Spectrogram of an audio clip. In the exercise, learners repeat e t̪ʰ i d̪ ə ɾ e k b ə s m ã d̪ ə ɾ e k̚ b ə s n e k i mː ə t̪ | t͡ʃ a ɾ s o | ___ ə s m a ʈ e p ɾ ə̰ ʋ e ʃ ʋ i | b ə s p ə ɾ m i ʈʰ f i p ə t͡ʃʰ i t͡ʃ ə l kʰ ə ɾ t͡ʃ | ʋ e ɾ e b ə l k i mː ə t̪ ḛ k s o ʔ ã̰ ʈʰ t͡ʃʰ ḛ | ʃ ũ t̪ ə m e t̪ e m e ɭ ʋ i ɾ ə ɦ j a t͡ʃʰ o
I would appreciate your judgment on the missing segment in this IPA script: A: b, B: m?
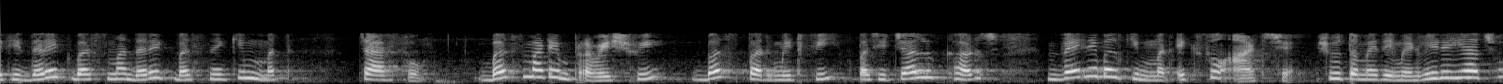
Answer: A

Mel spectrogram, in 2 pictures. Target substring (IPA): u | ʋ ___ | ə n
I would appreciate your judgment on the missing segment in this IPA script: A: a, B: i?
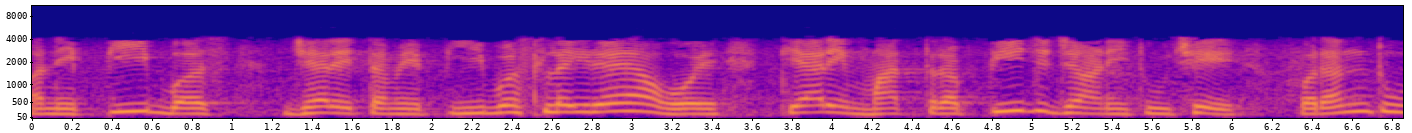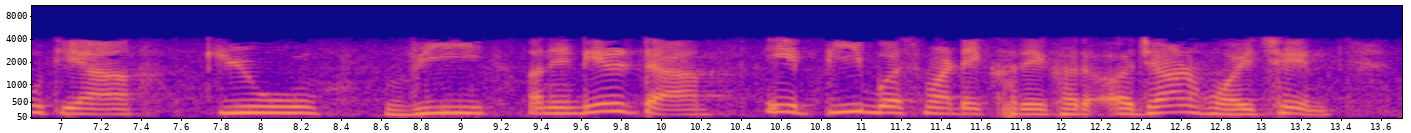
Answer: B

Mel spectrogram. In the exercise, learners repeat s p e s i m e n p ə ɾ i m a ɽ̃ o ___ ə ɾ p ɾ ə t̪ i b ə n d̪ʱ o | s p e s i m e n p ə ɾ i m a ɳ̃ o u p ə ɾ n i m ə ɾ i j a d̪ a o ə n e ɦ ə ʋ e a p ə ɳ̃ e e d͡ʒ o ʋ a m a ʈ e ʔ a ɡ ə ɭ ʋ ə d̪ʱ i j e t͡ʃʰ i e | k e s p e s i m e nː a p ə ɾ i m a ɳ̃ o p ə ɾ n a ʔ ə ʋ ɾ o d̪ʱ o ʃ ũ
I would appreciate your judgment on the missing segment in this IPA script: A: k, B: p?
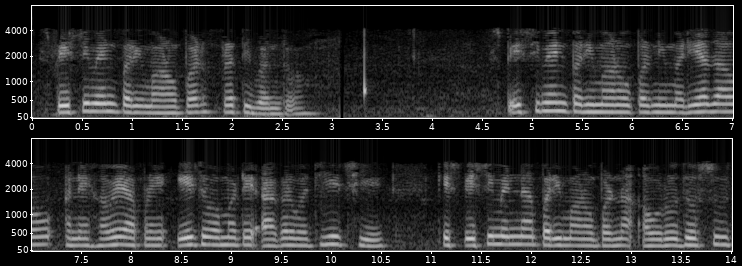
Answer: B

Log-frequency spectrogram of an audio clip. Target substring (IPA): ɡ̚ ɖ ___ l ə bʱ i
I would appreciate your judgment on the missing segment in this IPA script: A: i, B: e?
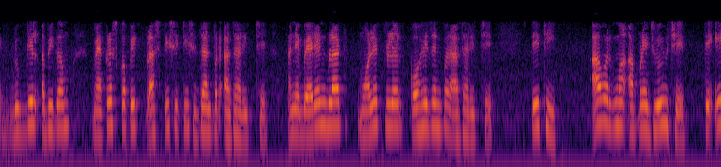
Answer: B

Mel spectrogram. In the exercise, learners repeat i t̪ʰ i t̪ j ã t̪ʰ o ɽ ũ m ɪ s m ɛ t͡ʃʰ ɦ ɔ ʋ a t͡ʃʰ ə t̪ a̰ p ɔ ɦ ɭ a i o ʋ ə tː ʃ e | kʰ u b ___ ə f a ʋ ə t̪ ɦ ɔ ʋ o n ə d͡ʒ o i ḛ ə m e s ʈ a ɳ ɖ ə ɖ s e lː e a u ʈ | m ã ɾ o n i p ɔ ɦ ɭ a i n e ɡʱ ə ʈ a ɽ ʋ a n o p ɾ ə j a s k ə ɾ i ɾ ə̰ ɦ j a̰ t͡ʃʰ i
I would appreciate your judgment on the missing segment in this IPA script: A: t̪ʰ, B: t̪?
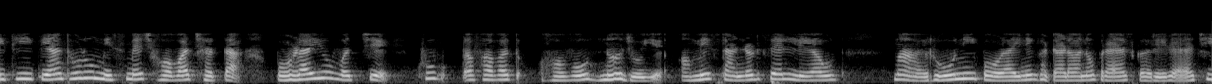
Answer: B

